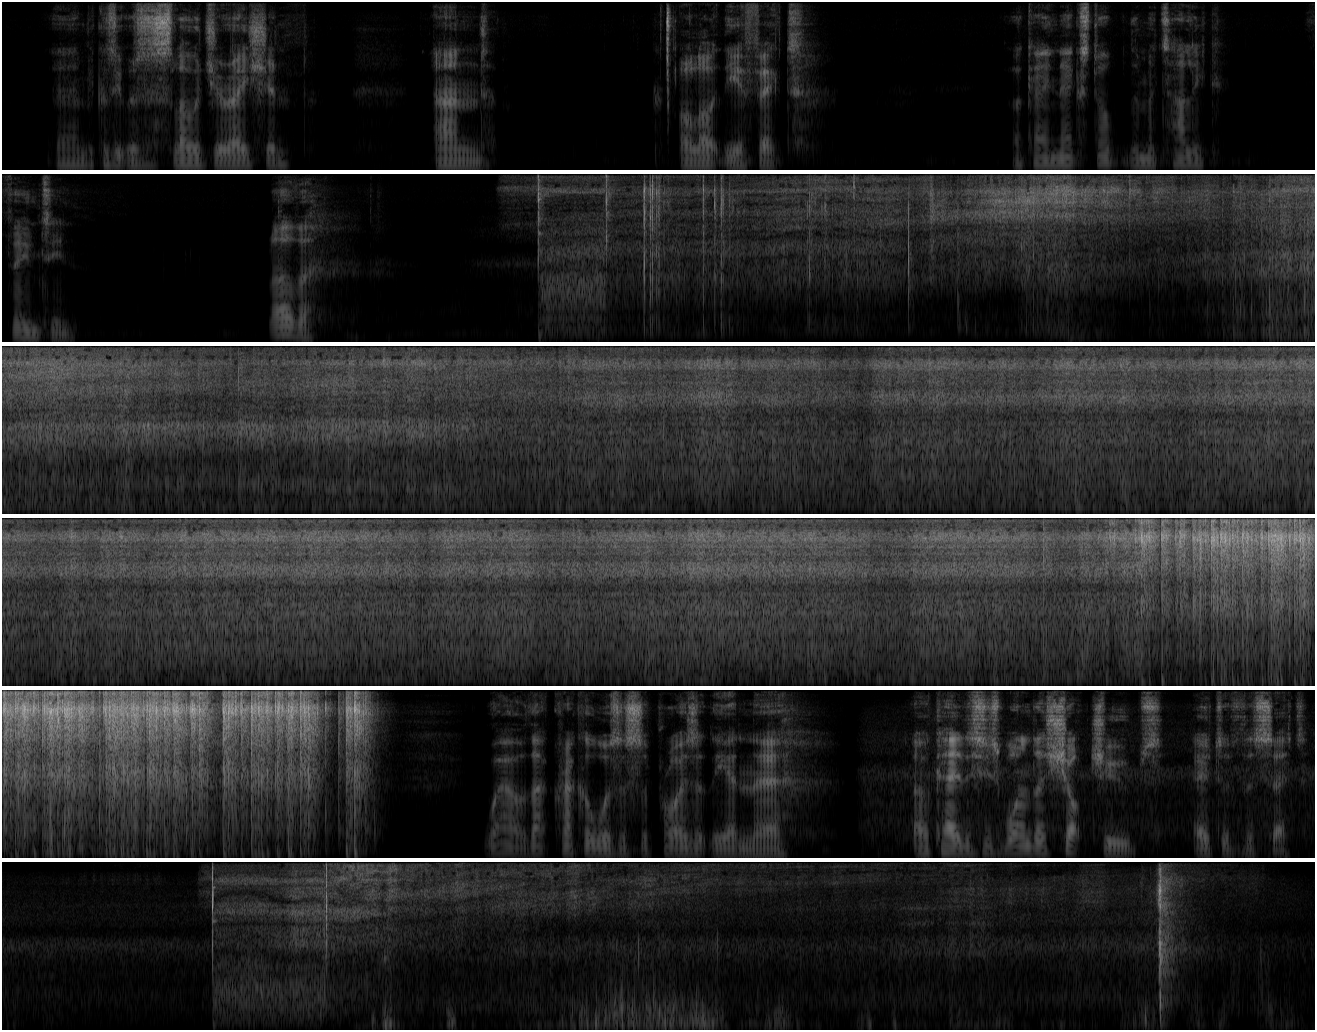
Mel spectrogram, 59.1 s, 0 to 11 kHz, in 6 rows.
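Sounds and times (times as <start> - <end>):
firework fountain hissing: 13.6 - 42.3, 50.7 - 59.0
firework crackling: 13.7 - 42.3, 50.7 - 59.0
fuse fizzing: 13.8 - 20.8
firework pops: 13.8 - 42.3, 50.8 - 58.8.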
